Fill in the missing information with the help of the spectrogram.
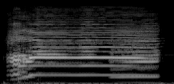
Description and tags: Harmonica Rip Shift 01
This is a rift I played on an M. Honer Marine Band harmonica.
